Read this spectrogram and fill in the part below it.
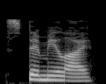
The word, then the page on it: stimuli: British English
